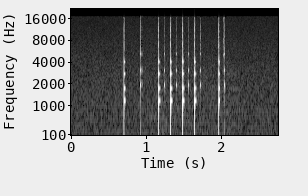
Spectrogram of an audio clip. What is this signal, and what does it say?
Morse code, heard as a telegraph sounder, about 15 wpm. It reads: THE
